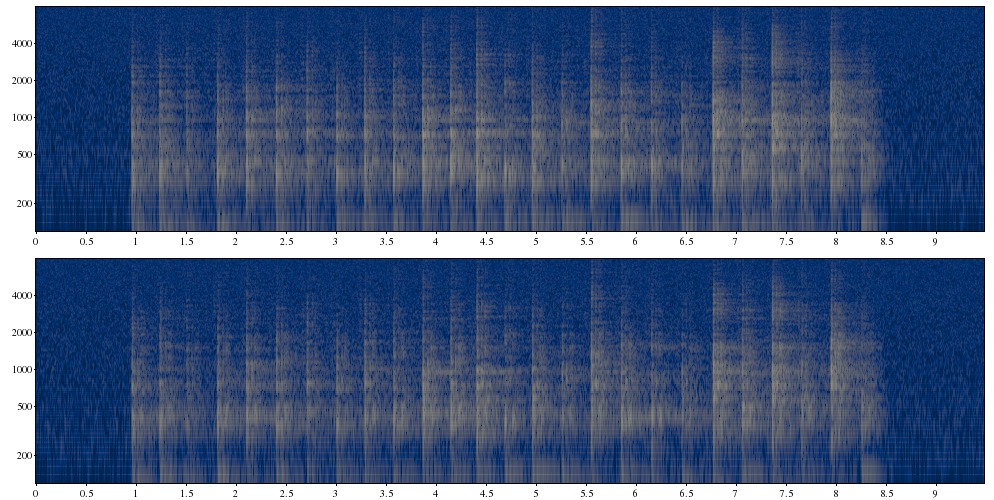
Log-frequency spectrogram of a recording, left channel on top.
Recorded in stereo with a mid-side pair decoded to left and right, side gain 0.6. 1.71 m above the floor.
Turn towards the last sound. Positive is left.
turn(degrees=65)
